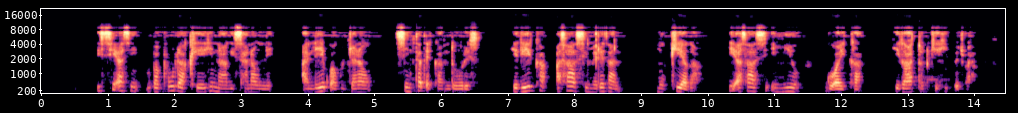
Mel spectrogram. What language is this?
Wolaytta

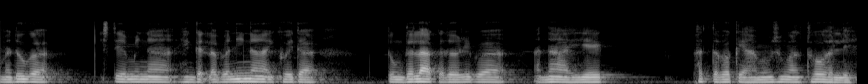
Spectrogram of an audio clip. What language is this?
Manipuri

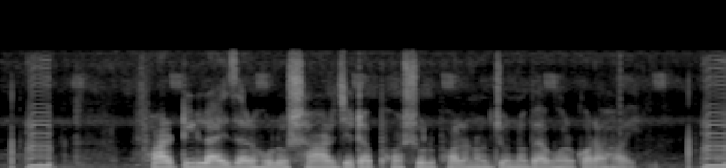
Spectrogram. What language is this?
Bangla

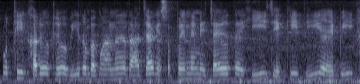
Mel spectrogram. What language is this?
Sindhi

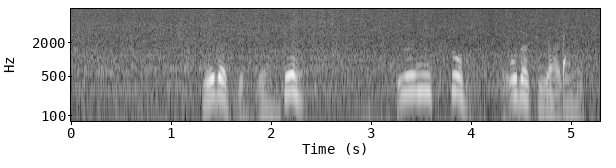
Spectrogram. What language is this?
Japanese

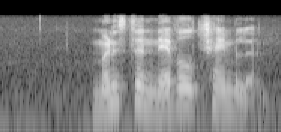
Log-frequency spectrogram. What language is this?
English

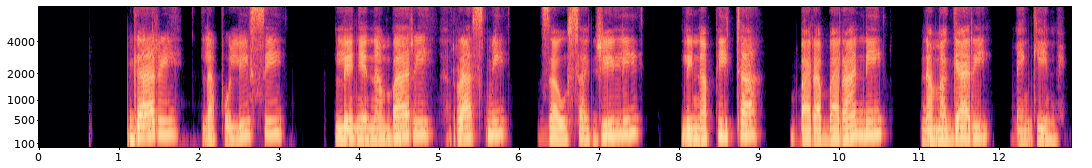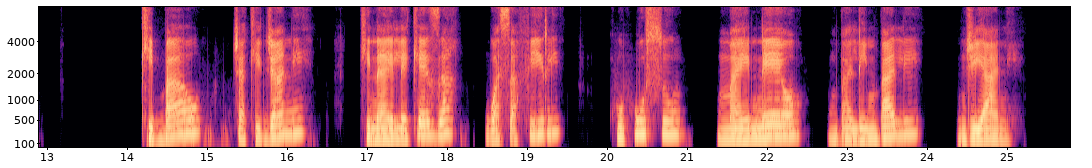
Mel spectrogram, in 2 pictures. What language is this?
Swahili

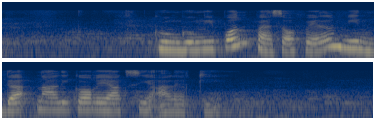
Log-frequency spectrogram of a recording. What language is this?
Javanese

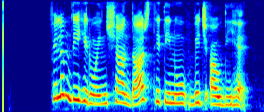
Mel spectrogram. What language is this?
Punjabi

